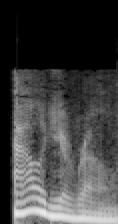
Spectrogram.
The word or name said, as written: aleuronic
